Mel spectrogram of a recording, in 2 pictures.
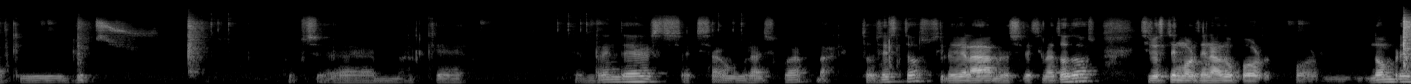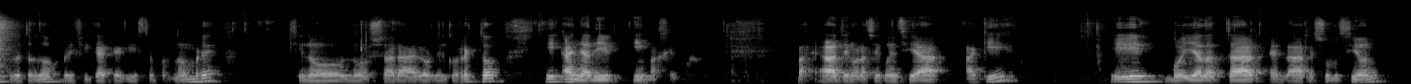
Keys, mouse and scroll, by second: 1.4-2.0 scroll down 1, 2.0 click, 5.5 click, 8.8 a, 14.4 click, 19.4 click, 21.7-26.6 drag.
